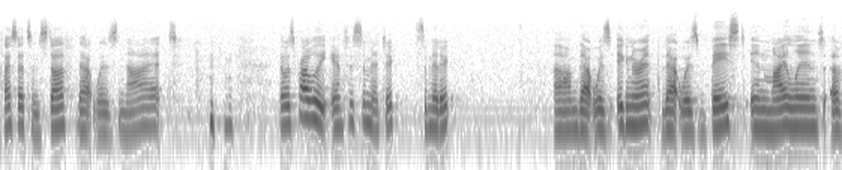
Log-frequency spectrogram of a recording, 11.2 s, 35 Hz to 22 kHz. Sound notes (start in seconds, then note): 2.6 chuckling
